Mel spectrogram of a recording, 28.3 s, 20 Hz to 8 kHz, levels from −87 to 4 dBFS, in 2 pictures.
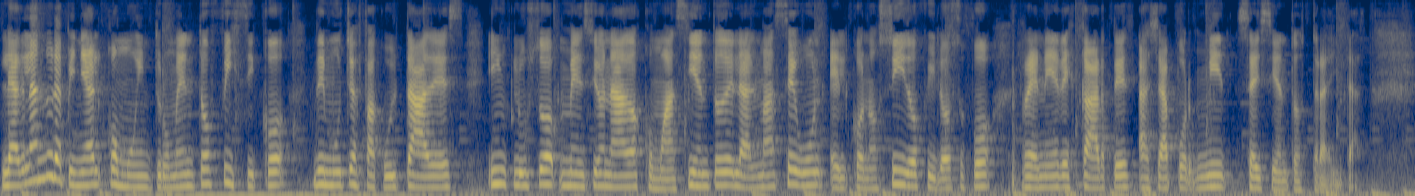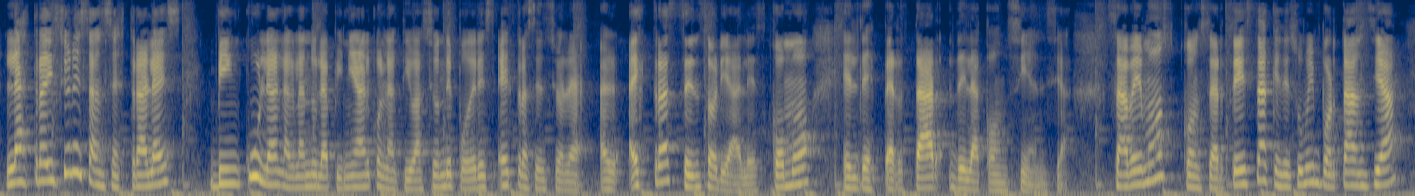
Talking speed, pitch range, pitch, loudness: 110 wpm, 160-205 Hz, 175 Hz, -20 LUFS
